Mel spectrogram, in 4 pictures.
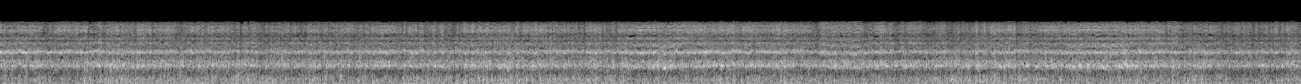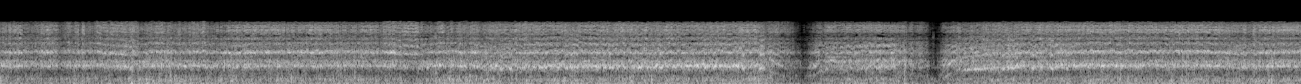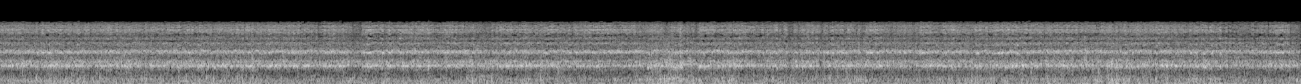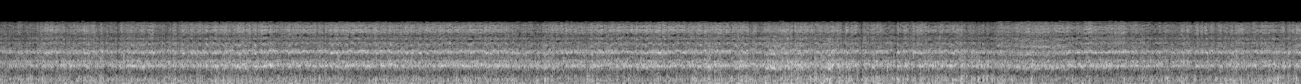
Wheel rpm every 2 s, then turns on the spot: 230, 230, 230, 230, 230, 220, 230, 230, 220, 200, 140, 150, 220, 230, 240, 230, 230, 230, 230, 230, 230, 230, 230, 230, 230, 230.
none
